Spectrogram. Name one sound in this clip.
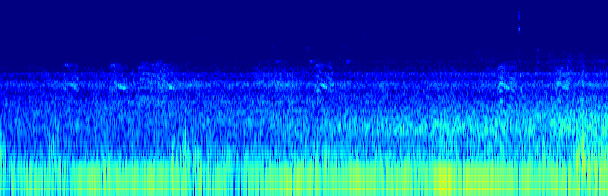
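A train engine hums in the distance as it approaches.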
